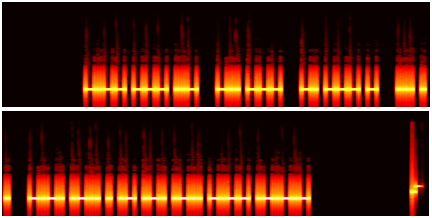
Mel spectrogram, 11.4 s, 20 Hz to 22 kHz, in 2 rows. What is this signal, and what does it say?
Morse code, heard as a keyed tone, about 30 wpm, 700 Hz. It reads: YOU DO NOT SEE CLEARLY.
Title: Sentences from Top 1300 Words 30wpm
